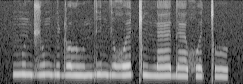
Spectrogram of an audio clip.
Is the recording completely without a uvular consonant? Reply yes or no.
no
